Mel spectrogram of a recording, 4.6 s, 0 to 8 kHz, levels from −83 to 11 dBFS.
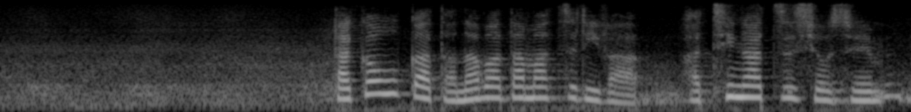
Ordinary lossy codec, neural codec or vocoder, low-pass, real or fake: none; codec, 16 kHz, 1 kbps, X-Codec, WavLM features, trained on Multilingual LibriSpeech; 7.2 kHz; fake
